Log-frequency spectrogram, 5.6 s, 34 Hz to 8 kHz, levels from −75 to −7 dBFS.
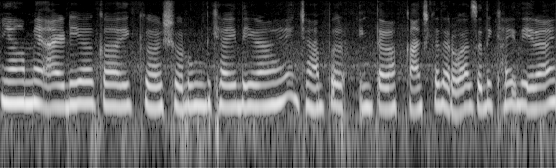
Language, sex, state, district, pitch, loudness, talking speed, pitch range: Hindi, female, Bihar, Gopalganj, 255 Hz, -21 LUFS, 235 wpm, 245-270 Hz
